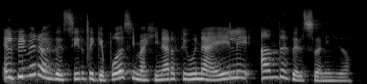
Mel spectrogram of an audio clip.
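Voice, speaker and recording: A woman giving an online lesson as an Italian teacher, explaining sounds clearly and slowing down to model them. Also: fairly high pitch, sing-song, darkish tone.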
